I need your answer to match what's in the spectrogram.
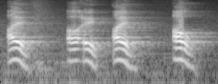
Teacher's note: इसको हम आई बोल जाते हैं, आई नहीं है, ये ऐ है, ध्यान रखना। अ और ए मिलकर बना है ऐ।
